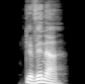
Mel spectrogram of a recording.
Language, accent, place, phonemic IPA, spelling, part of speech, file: German, Germany, Berlin, /ɡəˈvɪnɐ/, Gewinner, noun, De-Gewinner.ogg
- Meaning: agent noun of gewinnen; winner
